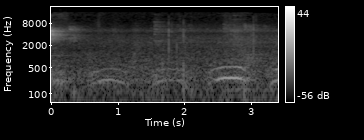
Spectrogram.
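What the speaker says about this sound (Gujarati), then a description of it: "ક્યાં કબૂતર બોલે છે." A pigeon coos at a home during Diwali cleaning, giving a few soft, rounded calls, with a fuller, louder coo near the end over a quiet background.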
